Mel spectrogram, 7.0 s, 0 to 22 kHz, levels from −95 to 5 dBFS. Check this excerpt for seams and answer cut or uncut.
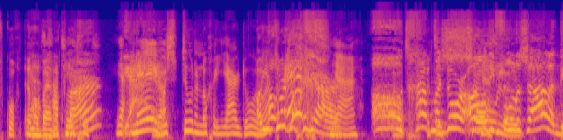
uncut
